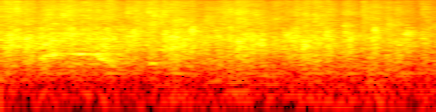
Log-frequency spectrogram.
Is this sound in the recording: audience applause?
yes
